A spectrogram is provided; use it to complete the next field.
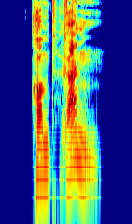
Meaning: inflection of rankommen: 1. third-person singular present 2. second-person plural present 3. plural imperative
- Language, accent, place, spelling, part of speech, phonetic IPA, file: German, Germany, Berlin, kommt ran, verb, [ˌkɔmt ˈʁan], De-kommt ran.ogg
